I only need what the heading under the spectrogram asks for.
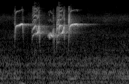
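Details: Cinereous tit singing 'nembak nembak' to coax other birds into song; one rapid jumble of sharp, high notes lasting under a second, then quiet.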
